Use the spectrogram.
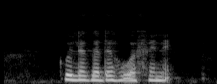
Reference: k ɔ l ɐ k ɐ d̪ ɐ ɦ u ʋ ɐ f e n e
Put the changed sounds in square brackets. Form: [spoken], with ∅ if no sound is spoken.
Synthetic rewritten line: k [u] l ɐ [ɡ] ɐ d̪ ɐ ɦ u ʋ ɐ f e n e

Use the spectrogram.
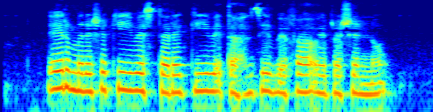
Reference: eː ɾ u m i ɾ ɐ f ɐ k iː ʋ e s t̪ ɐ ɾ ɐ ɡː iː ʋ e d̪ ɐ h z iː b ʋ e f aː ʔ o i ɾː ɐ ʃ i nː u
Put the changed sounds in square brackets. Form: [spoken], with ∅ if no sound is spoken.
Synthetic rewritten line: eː ɾ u m i ɾ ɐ [ʃ] ɐ k iː ʋ e s t̪ ɐ ɾ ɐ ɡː iː ʋ e [t̪] ɐ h z iː b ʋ e f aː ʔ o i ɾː ɐ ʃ [e] nː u

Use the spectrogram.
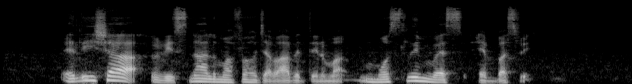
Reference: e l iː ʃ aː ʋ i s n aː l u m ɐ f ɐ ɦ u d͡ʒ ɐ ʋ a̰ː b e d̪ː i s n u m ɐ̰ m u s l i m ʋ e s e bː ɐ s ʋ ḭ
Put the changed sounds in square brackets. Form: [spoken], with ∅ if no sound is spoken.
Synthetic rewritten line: e l iː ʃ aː ʋ i s n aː l u m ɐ f ɐ ɦ u d͡ʒ ɐ ʋ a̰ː b e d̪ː i [∅] n u m ɐ̰ m u s l i m ʋ e s e bː ɐ s ʋ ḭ

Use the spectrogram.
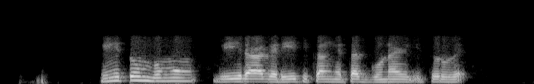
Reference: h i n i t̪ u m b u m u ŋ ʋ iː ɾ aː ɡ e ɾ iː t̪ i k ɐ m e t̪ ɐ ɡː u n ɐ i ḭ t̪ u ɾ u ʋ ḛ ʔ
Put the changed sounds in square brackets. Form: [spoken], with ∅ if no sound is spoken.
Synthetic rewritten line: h i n i t̪ u m b u m u ŋ ʋ iː ɾ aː ɡ e ɾ iː t̪ i k ɐ [ŋ] e t̪ ɐ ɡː u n ɐ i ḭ t̪ u ɾ u ʋ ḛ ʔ

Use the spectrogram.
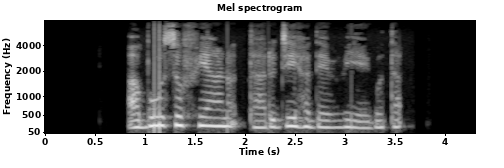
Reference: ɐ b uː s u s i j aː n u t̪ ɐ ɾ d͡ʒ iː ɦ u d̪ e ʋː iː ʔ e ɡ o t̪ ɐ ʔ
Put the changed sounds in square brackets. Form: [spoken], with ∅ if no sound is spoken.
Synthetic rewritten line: ɐ b uː s u [f] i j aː n u t̪ ɐ ɾ d͡ʒ iː ɦ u d̪ e ʋː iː [∅] e ɡ o t̪ ɐ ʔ

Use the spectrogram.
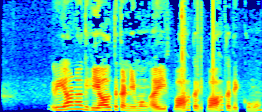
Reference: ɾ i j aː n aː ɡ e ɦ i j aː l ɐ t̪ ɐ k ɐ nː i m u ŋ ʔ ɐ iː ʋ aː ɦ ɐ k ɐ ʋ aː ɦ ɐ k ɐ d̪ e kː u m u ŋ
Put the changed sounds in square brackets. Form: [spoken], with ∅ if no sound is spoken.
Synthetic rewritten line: ɾ i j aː n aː ɡ e ɦ i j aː l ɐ t̪ ɐ k ɐ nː i m u ŋ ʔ ɐ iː ʋ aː ɦ ɐ k ɐ ʋ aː ɦ ɐ k ɐ d̪ e kː u m u ŋ

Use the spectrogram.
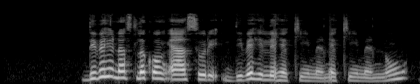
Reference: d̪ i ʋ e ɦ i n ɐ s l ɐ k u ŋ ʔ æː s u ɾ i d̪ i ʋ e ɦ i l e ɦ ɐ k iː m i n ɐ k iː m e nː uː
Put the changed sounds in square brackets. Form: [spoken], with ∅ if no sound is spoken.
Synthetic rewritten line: d̪ i ʋ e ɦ i n ɐ s l ɐ k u ŋ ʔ æː s u ɾ i d̪ i ʋ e ɦ i l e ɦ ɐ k iː m [e] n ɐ k iː m e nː uː

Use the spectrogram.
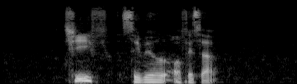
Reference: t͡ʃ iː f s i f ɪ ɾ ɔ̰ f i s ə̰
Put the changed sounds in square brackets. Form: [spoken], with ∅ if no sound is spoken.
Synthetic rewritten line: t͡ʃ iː f s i [v] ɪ [l] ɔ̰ f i s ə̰

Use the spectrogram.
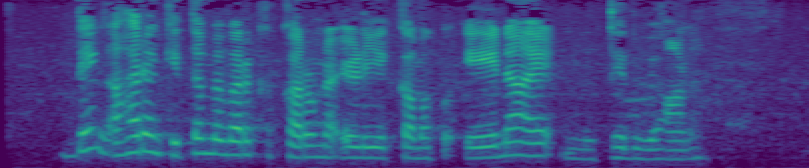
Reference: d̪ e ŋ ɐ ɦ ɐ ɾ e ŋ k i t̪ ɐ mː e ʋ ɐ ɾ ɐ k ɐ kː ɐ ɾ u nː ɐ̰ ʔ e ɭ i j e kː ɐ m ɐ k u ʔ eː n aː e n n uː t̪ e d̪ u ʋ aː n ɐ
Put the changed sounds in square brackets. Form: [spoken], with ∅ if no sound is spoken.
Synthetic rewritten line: d̪ e ŋ ɐ ɦ ɐ ɾ e ŋ k i t̪ ɐ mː e ʋ ɐ ɾ ɐ k ɐ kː ɐ ɾ u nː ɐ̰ ʔ e ɭ i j e kː ɐ m ɐ k u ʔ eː n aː e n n [u] t̪ e d̪ u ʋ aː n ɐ

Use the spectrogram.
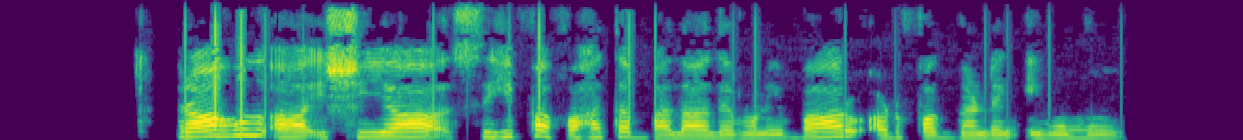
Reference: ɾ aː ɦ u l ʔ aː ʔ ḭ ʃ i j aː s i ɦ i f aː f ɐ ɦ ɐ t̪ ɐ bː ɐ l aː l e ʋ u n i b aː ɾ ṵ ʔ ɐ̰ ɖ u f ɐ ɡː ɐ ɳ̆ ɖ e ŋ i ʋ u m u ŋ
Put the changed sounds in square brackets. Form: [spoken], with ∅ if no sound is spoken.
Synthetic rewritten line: ɾ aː ɦ u l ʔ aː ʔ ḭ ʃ i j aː s i ɦ i f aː f ɐ ɦ ɐ t̪ ɐ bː ɐ l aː l e ʋ u n i b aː ɾ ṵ ʔ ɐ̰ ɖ u f ɐ ɡː ɐ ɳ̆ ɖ e ŋ i ʋ u m u ŋ

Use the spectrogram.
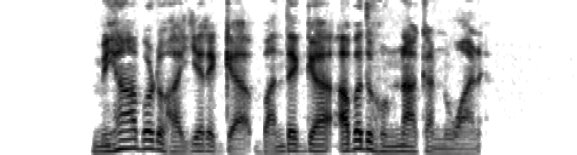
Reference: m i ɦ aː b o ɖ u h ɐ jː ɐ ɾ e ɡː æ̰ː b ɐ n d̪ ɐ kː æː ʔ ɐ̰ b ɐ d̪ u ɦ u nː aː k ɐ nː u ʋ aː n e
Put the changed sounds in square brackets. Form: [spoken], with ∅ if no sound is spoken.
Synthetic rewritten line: m i ɦ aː b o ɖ u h ɐ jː ɐ ɾ e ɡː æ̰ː b ɐ n d̪ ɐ [ɡː] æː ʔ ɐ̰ b ɐ d̪ u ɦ u nː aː k ɐ nː u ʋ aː n e

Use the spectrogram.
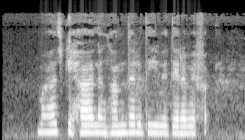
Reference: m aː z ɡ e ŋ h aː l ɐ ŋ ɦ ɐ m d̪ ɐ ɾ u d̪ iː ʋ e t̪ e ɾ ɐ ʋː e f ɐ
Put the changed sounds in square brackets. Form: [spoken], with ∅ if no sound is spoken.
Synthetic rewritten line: m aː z ɡ e [∅] h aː l ɐ ŋ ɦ ɐ m d̪ ɐ ɾ u d̪ iː ʋ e [d̪] e ɾ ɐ [ʋ] e f ɐ

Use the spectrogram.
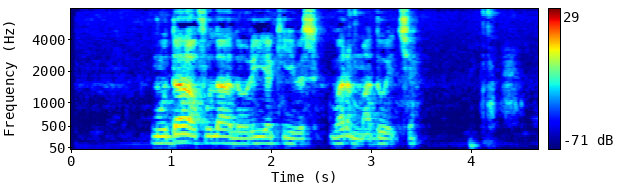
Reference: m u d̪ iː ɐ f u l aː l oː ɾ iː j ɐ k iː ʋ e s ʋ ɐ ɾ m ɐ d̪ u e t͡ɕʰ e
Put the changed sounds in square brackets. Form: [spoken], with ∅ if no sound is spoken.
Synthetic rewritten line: m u d̪ [aː] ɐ f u l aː l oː ɾ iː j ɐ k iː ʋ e s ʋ ɐ ɾ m ɐ d̪ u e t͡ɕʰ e

